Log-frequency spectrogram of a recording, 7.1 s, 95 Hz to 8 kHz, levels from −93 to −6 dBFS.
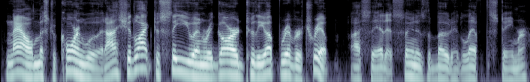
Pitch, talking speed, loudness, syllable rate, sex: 120 Hz, 230 wpm, -20 LUFS, 4.7 syllables/s, male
